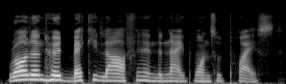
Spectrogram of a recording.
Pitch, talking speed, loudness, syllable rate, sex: 170 Hz, 210 wpm, -18 LUFS, 5.3 syllables/s, female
